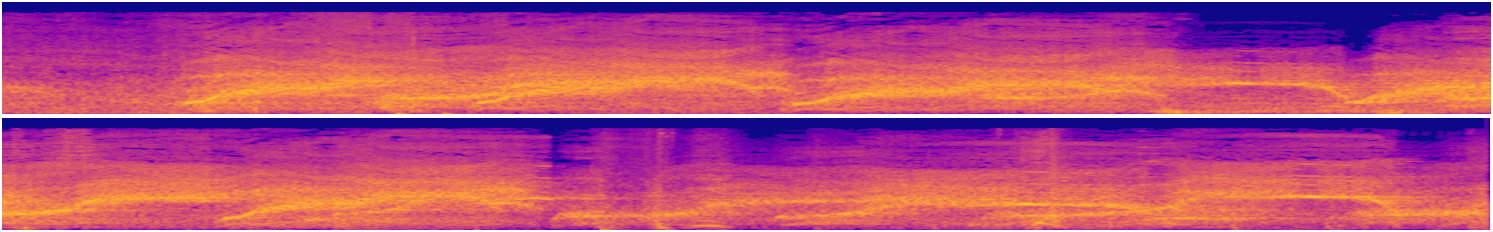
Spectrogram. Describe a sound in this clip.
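Zombies groan and snarl nearby.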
